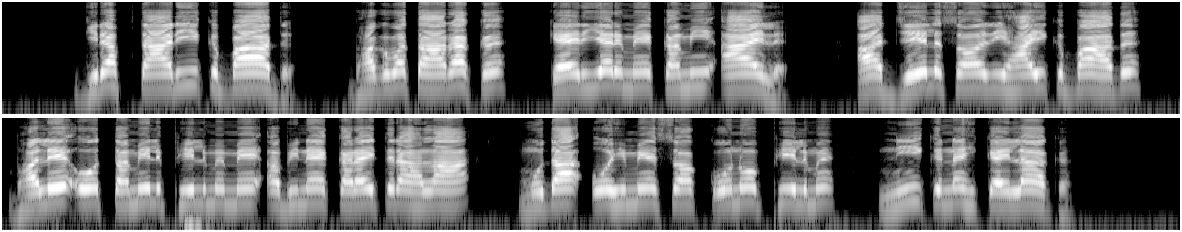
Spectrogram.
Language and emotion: Maithili, neutral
